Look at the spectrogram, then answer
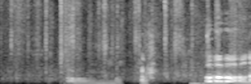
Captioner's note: Buck growls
